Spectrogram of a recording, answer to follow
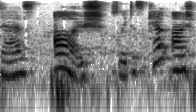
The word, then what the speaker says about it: âge: It will be pronounced as âge.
